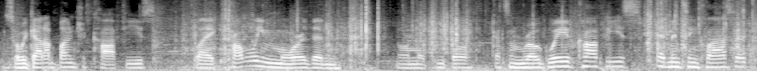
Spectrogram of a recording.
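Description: A young man in his twenties talking casually to a camera held at arm's length in his parked car, upbeat and relaxed, with plenty of "like" fillers. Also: mid-range voice, normal speed, heavy background noise. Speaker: vlogger. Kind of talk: casual vlog talk to camera.

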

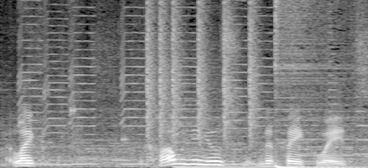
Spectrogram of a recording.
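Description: Man, high pitch, broken English, halting, apologetic, giggly, gym music behind. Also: big pitch swings, creaky. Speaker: prankster host posing as a beginner gym cleaner. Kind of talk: casual prank chat with strangers. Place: busy gym, indoors.

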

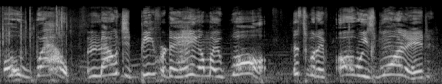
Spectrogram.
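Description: A woman's voice: very high voice, normal speed. A woman playing an eager, easily thrilled little child in an audio drama. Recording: crowd and noise behind.

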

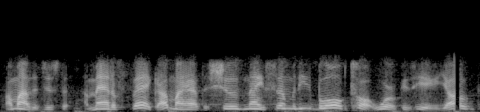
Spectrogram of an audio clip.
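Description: A man's voice: fairly high pitch, a little fast. A man hosting a casual radio interview, laid-back and joking as he asks questions. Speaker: radio host. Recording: tinny phone-line sound.

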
